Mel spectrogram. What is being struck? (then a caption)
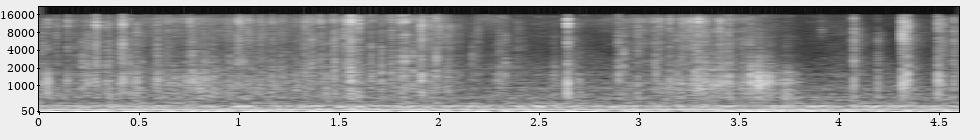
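Assembled cardboard jigsaw puzzle. Fingertips and long nails scratch and tap across the pieces of a large, flat, assembled cardboard jigsaw puzzle. A continuous dry, crinkly scratching is broken by many quick, bright ticks, all at a soft level over a steady low hum.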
